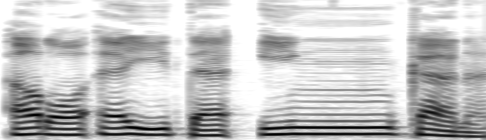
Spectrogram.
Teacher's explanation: in kana ikhfa bertemu dengan huruf kaf maka sempurna dengungnya dibaca dengan eng ya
